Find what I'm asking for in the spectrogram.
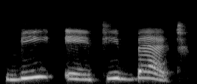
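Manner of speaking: बी ए टी spelled out slowly, letter by letter, then बैट; slow teacher spelling; slow spelling demo. Shown as a demonstration. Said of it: "हम लोग बोलेंगे बी ए टी बैट".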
